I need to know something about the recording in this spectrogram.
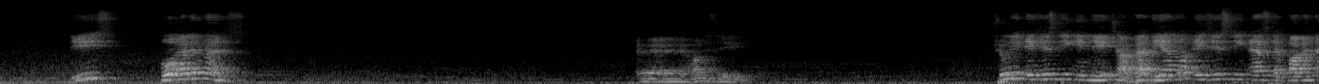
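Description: A man speaks calmly into a microphone, with pauses, in a slightly echoing room.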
